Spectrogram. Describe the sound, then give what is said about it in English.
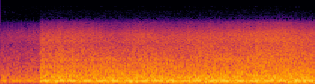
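Two sleek, square-bowed boats sitting low in the water speed side by side toward the coast. Their engines cut in abruptly near the start and then hold a loud, steady roar with a low droning hum underneath. “Sitting low in the water, the two sleek square-bowed craft speed side by side towards the coast.”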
